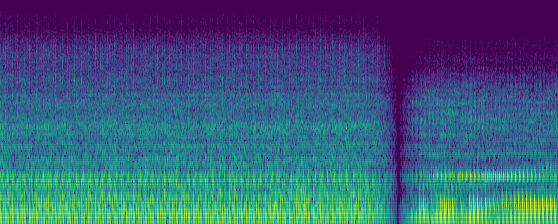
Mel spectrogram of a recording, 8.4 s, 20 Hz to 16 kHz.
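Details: Ariens ST1128 snowblower, 11HP Tecumseh Snow King engine, after carburetor cleaning fixed surging, warm after running a while: steady, even single-cylinder beat, no surging, one brief dip that picks straight back up; running properly.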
